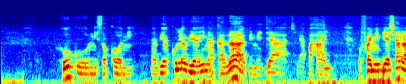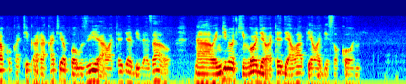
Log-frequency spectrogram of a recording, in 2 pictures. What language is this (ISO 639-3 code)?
swa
